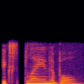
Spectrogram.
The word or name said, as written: explainable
